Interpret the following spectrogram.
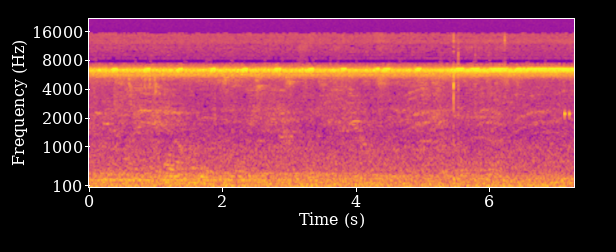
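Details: White cricket giving a steady, unbroken high-pitched trill that runs through the whole stretch over a soft background hiss.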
